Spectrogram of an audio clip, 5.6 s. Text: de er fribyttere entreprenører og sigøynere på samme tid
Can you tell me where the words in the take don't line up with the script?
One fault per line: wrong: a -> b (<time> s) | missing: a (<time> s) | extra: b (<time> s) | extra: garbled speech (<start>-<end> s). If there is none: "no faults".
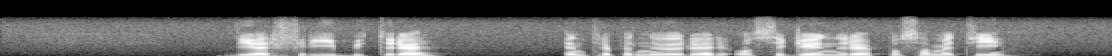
no faults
